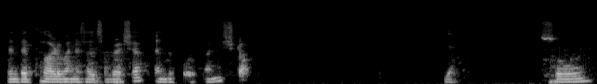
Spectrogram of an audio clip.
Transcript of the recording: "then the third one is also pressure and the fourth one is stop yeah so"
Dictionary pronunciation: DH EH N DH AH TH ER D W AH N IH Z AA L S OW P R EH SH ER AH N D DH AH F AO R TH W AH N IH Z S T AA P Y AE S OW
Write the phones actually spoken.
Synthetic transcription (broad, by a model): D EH N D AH T ER D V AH N IH Z AA L S OW B R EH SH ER AH N D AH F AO R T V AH N IH Z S T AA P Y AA S OW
